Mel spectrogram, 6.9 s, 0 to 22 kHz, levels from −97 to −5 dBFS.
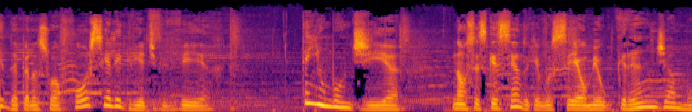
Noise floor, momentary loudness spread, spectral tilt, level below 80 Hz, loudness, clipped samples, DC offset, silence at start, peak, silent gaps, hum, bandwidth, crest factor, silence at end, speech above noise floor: -46 dBFS; 13 LU; -2.5 dB/octave; -60 dBFS; -21 LUFS; under 0.1%; under 0.1%; 0 s; -2 dBFS; none; none; 16.5 kHz; 20 dB; 0 s; 23 dB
